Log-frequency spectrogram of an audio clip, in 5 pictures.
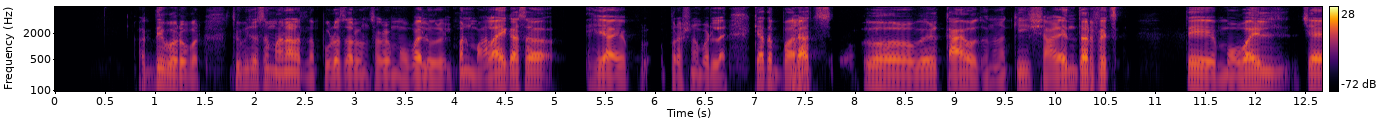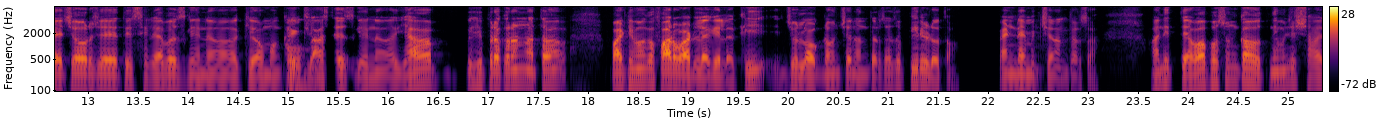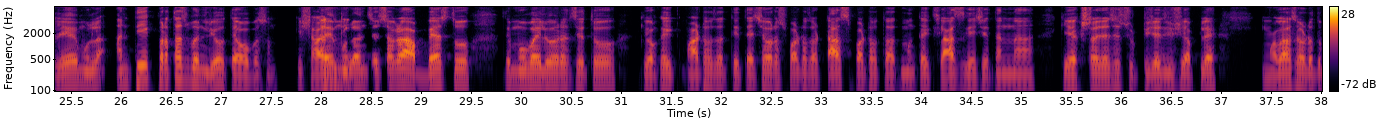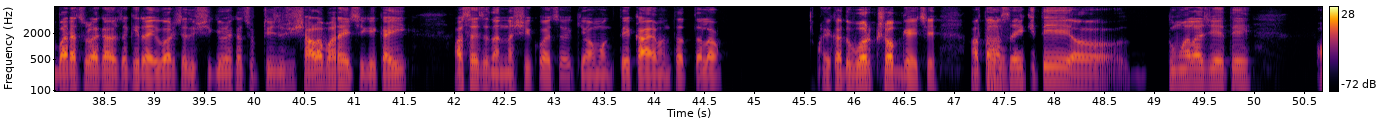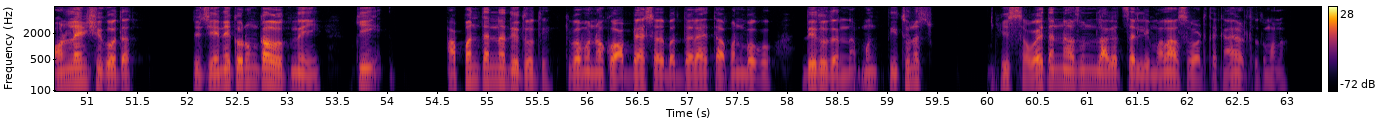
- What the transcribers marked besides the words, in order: in English: "टास्क"
- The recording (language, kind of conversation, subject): Marathi, podcast, मुलांसाठी स्क्रीनसमोरचा वेळ मर्यादित ठेवण्यासाठी तुम्ही कोणते नियम ठरवता आणि कोणत्या सोप्या टिप्स उपयोगी पडतात?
